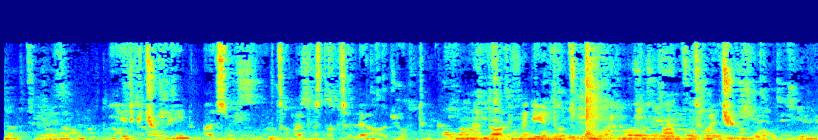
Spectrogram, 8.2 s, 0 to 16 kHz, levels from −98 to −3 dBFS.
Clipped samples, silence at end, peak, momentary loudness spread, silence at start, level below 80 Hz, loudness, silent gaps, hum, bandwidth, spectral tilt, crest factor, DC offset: under 0.1%; 0 s; -2 dBFS; 14 LU; 0.05 s; -50 dBFS; -25 LUFS; none; none; 11.5 kHz; -3.5 dB/octave; 24 dB; under 0.1%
